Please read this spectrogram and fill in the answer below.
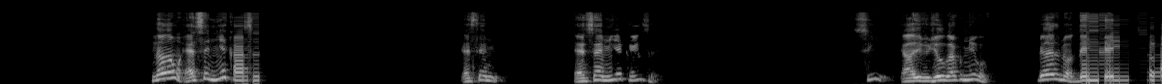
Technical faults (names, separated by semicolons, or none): robotic sound from repeated short buffers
